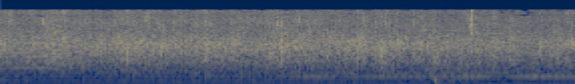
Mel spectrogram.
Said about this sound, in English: Clap your hands and thank the Lord.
